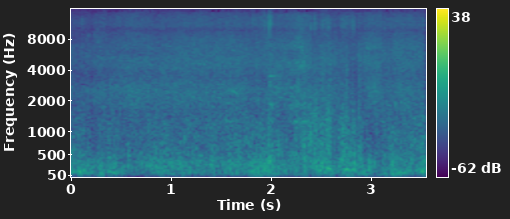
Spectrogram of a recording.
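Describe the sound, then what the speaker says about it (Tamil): Strong wind buffeting the microphone with waves pounding the shore at Gandhi Beach, Puducherry, a loud continuous blustery roar with surf surging underneath. "பயங்கரமாக அலை அடிக்குதுங்க. அப்பா அடி செம்ம காற்று."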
